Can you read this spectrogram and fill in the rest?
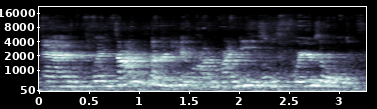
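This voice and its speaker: Woman, earnest audience question, slightly high voice, echoey hall, far from the mic. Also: animated, moderate pace. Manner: earnest, personal. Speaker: fan asking a question. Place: large convention hall. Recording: echoey hall, distant mic, background noise.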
